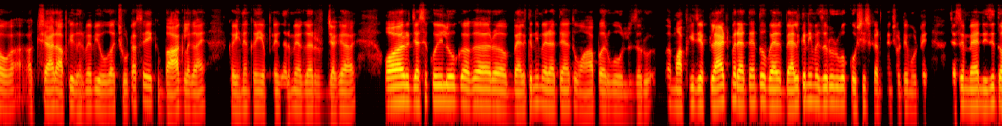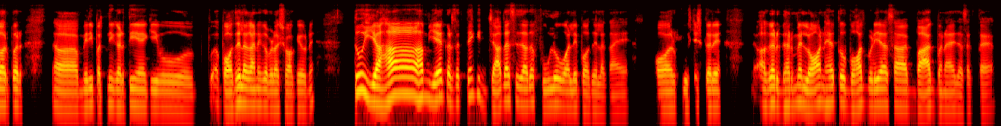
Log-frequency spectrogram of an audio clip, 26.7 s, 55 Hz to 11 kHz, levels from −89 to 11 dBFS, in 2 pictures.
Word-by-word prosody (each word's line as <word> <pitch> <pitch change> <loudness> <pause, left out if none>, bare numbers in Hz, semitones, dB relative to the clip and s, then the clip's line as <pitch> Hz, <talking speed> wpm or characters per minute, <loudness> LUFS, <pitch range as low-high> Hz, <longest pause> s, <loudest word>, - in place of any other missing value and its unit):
होगा, 120 0 -6
शायद 125 +1 +2
आपके 130 +3 0
घर 115 -1 -10
में 125 0 -5
भी 130 - -7
होगा 120 0 -5
छोटा-सा 135 +5 -6
एक 140 -2 -2
बाग 110 -1 +4
लगाएँ 115 +1 -4 0.3
कहीं 110 -1 -4
न - - -4
कहीं 120 -1 -3
अपने 120 - -8
घर 110 -1 -10
में 125 - -3
अगर 115 -1 -4
जगह 120 0 -2 0.5
और 150 +1 +9
जैसे 140 - 0
कोई 150 0 +1
लोग 150 -1 0
अगर 130 -1 +2 0.3
बालकनी 120 +5 -3
में 135 -2 -1
रहते 125 +1 -1
हैं 125 0 -3
तो 125 - -11
वहाँ 115 0 -4
पर 120 -2 -3
वो 115 -1 -9 0.2
ज़रूर 110 +2 -10 0.2
अ, - - -6
माफ़ 125 -1 +2
कीजिए 140 -1 0
फ्लैट 140 +3 +7
में 160 - +2
रहते 140 +1 +4
हैं 150 - -3
तो 155 - 0
बैल 135 -1 +3
बैलकनी 140 +5 +2
में 150 - -4
ज़रूर 140 +1 -1
वो 140 - -1
कोशिश 130 +1 -4
करते - - -7
हैं, - - -16
छोटे-मोटे 115 -2 -10 0.4
जैसे - - -2
मैं 130 0 +2
निज़ी 130 +2 -4
तौर 130 -1 +4
पर 135 - +2 0.4
अ, 115 -2 +1
मेरी 125 +3 -4
पत्नी 135 +2 -5
करती 125 +2 -2
है 125 -1 0
कि 120 0 -6
वो 115 -3 -7 0.4
पौधे 115 +4 +4
लगाने 130 -2 +2
का 130 - -3
बड़ा 120 -1 -2
शौक़ 115 0 -5
है - - -2
उन्हें। 115 - -11 0.5
तो 240 +1 +3
यहाँ 200 - +8
हम 185 +1 +3
यह 170 +2 +5
कर - - -2
सकते 150 +6 -7
हैं 205 - -6
कि 210 - -9
ज़्यादा 130 +6 +2
से 155 - -9
ज़्यादा 135 +1 0
फूलों 130 +2 -3
वाले 120 0 -2
पौधे 115 0 -6
लगाएँ 105 0 -11 0.4
और 120 0 0
कोशिश 120 -2 -9
करें, 125 0 -1 0.5
अगर 140 +2 +2
घर 130 +1 -4
में - - +2
लॉन 130 +2 +2
है 140 +1 -1
तो 145 - +1
बहुत 130 +2 -1
बढ़िया 130 +1 0
सा 125 -2 0
बाग 115 +2 +3
बनाया 115 -1 -5
जा 110 - -9
सकता 110 +1 -11
है। 110 - -6
125 Hz, 225 wpm, -24 LUFS, 115-140 Hz, 0.5 s, और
